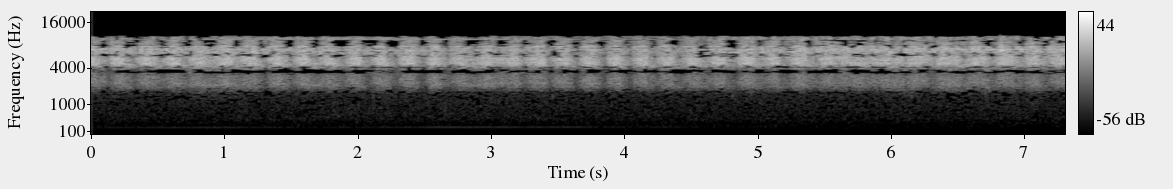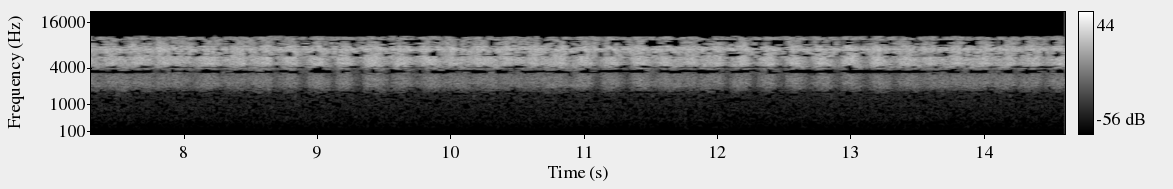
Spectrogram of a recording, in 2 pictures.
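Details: Cicadas in a Provençal summer, France, fill the air with an intense shrill buzzing that throbs in rapid regular beats, while a faint low hum sounds briefly near the start.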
